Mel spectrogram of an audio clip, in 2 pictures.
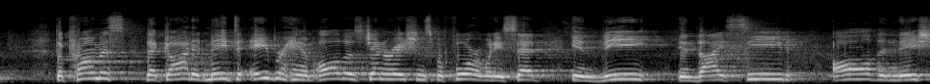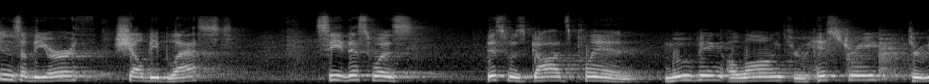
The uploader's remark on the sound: Message delivered Sunday, May 14, 2023 at Mt Carmel Primitive Baptist Church, Bel Air, Maryland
